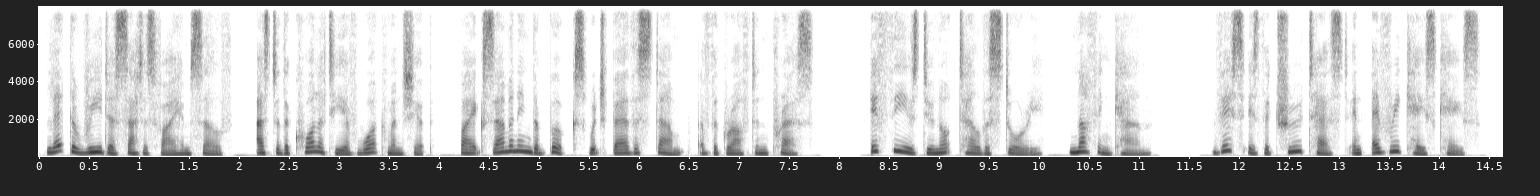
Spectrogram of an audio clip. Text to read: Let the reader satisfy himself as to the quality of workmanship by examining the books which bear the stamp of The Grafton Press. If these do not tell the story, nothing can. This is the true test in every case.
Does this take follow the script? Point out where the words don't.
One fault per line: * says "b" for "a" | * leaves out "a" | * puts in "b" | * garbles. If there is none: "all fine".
* puts in "case"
